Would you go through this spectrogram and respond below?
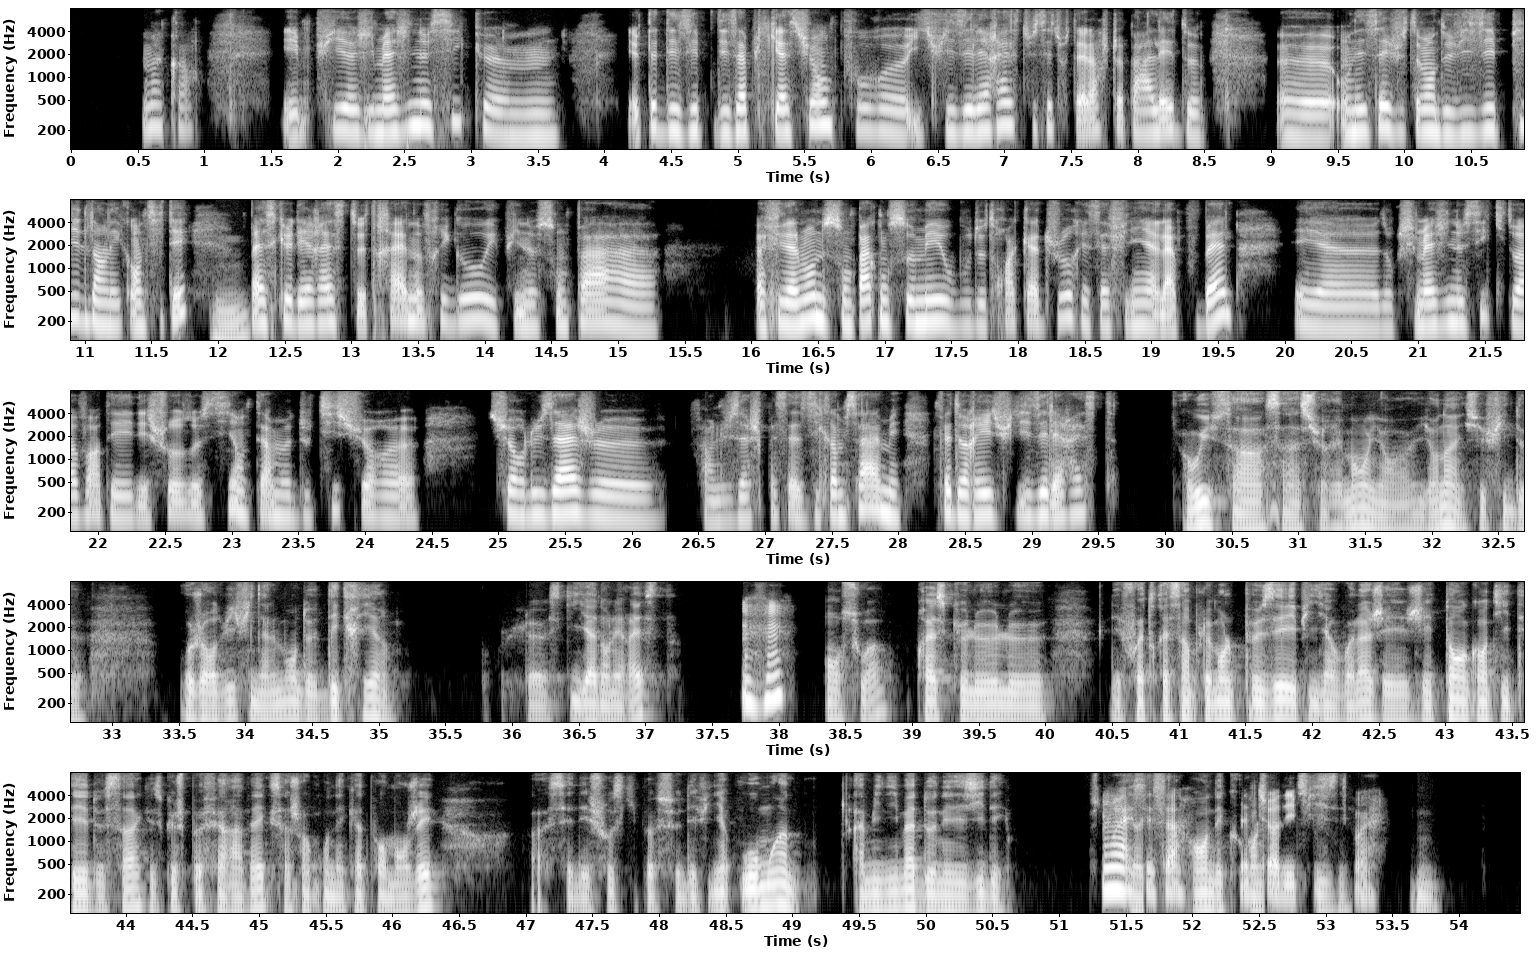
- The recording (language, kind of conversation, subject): French, advice, Comment planifier mes repas quand ma semaine est surchargée ?
- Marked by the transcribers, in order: unintelligible speech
